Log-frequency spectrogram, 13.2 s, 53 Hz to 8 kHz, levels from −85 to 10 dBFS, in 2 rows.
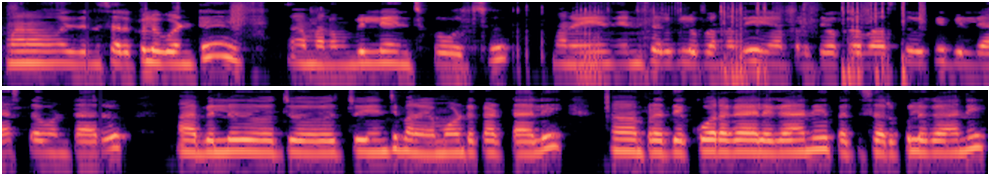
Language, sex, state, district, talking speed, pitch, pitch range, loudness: Telugu, female, Andhra Pradesh, Guntur, 130 wpm, 205 Hz, 195-210 Hz, -18 LUFS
